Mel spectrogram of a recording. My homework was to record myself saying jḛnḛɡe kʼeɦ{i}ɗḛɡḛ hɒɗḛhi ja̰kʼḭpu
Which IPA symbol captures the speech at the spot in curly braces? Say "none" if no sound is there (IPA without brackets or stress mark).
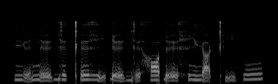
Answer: ḭ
